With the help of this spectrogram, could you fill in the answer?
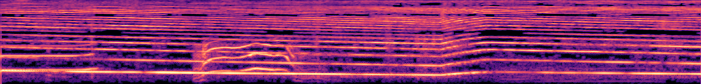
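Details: Pet Chihuahua named Bambi howling at a fire truck siren: a brief wavering, rising-and-falling howl of about one second over a loud, steady, slowly sliding siren wail that dominates throughout.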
